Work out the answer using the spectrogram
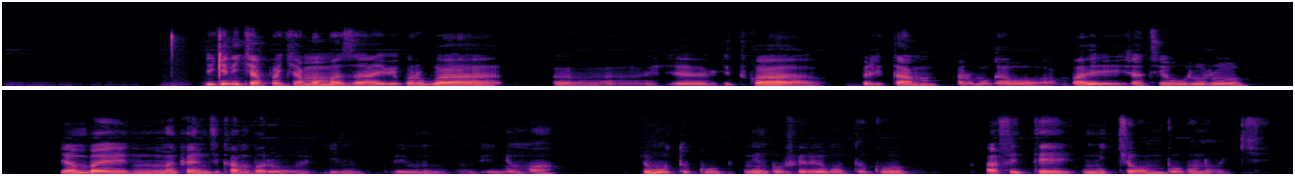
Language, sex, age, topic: Kinyarwanda, male, 36-49, finance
